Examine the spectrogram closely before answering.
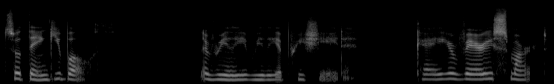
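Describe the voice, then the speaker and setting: A woman playing an affectionate, playful young mother in an ASMR family roleplay, talking gently and haltingly to her children. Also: on the high side, little pitch movement, no room sound. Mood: tender, grateful. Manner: gentle, halting, soft-spoken with playful bursts.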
